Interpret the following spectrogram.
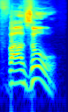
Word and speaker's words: fagioli: Or like fagioli. Like, where do we get fagioli? Because, the vowel at the end is there, and yet you don't pronounce it.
